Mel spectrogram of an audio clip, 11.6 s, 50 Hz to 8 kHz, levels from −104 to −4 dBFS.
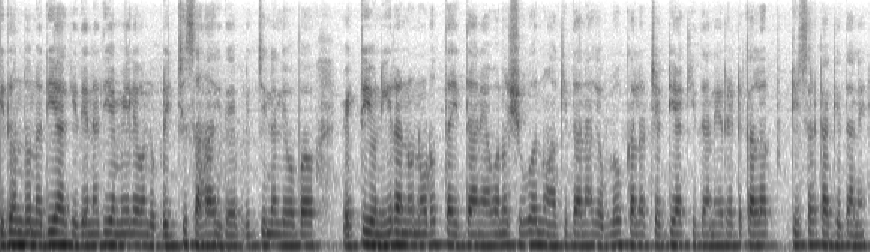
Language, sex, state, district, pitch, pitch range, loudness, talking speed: Kannada, male, Karnataka, Raichur, 135 Hz, 130-140 Hz, -28 LUFS, 155 wpm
